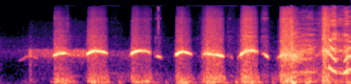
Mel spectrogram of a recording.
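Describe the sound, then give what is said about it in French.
A person whistles a short song melody for others to guess, a string of breathy, separate notes in a steady rhythm, ending with a few quick sliding pitches. No one talks. “Il sifflait, on l'a dit, pas soufflé.”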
